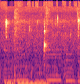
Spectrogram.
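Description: Jamaican johnny cakes frying in hot oil, a brief close sizzle with a few crackling pops.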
